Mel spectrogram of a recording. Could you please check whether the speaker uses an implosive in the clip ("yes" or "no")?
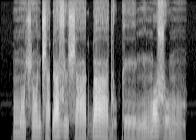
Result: yes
